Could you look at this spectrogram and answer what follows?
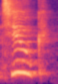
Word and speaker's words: toque: call a beanie a toque yeah they don't nobody else i think calls it a two cup with an essence it's a toque it's a knitted hat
